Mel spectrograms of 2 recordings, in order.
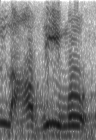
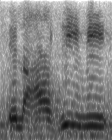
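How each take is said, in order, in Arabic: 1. الكلمة تنتهي بضمة قصيرة. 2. الكلمة تنتهي بكسرة قصيرة. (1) "لو قلت صفة للرب يبقى زي ما جات الرب مضمومة هتضم ليه؟" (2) "ولو جعلتها صفة للعرش يبقى هتقول ليه؟"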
